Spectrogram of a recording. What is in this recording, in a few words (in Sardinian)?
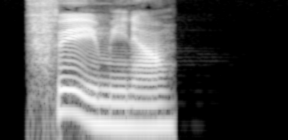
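"Fèmina", Sardinian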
